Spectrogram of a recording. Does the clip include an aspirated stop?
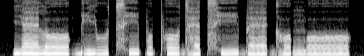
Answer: yes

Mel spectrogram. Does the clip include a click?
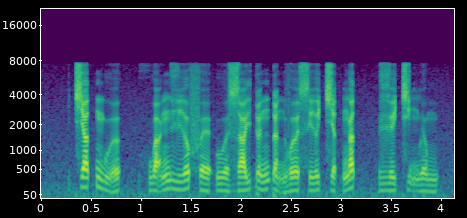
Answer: no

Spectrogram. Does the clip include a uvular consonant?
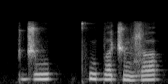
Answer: no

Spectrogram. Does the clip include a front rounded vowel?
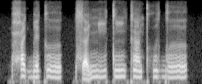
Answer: no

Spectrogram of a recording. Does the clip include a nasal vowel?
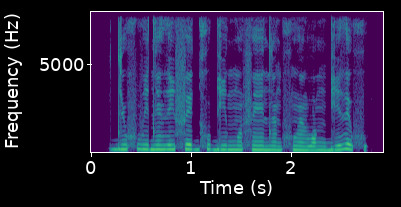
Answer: yes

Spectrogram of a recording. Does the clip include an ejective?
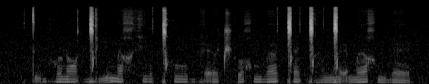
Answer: yes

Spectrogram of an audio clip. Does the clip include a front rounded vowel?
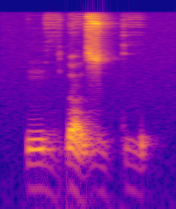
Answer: no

